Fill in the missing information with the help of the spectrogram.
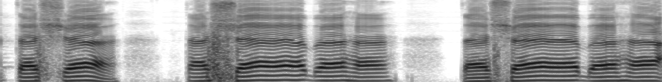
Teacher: cara pelafalannya dari tengah lidah kita karena makhrajnya dari tengah lidah Sya dan Sya memiliki sifat namanya tafasyi tafasyi itu intisarusuti fil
